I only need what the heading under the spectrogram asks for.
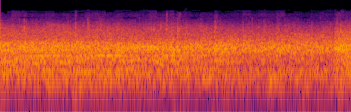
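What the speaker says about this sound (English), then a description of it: "Let's clap for that." Brief, steady wash of audience applause, a dense even clatter of many hands heard throughout at moderate level.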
